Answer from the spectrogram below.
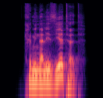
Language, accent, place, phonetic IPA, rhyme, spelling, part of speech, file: German, Germany, Berlin, [kʁiminaliˈziːɐ̯tət], -iːɐ̯tət, kriminalisiertet, verb, De-kriminalisiertet.ogg
- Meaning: inflection of kriminalisieren: 1. second-person plural preterite 2. second-person plural subjunctive II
